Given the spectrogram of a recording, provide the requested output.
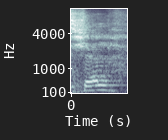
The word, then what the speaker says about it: Kjell: My name is Kjell, this is how it's pronounced, and I will talk today about transformation of the Nordic welfare states.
